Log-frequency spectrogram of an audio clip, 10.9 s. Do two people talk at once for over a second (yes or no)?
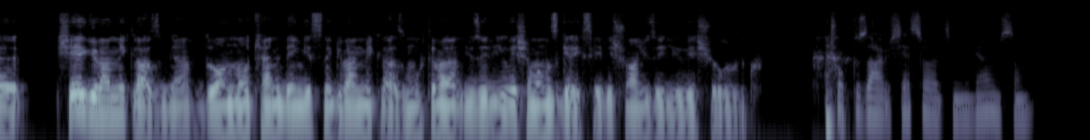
no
